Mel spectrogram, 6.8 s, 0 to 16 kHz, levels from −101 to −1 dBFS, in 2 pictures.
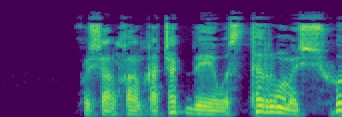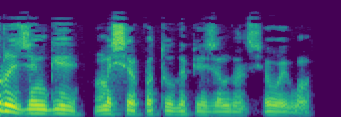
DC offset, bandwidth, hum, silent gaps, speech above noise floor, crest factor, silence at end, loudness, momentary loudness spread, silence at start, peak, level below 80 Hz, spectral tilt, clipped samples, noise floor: under 0.1%; 10 kHz; none; none; over 74 dB; 16 dB; 0.35 s; -15 LUFS; 15 LU; 0.85 s; 0 dBFS; -58 dBFS; -2.5 dB/octave; under 0.1%; under -90 dBFS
